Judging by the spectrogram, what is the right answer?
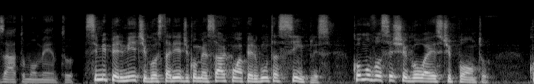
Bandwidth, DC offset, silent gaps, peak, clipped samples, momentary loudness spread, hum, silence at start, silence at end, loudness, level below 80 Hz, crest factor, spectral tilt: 11.5 kHz; under 0.1%; none; -4 dBFS; under 0.1%; 14 LU; none; 0 s; 0 s; -19 LUFS; -52 dBFS; 16 dB; -6 dB/octave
